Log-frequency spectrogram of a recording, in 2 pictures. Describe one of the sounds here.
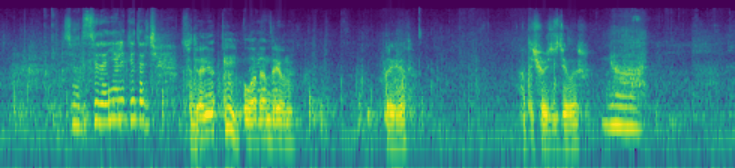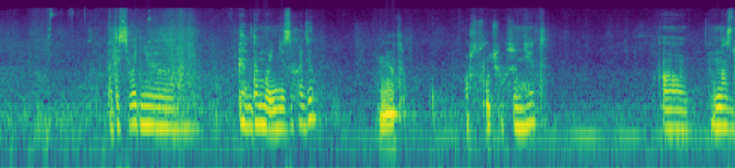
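A woman speaks in a friendly voice nearby.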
